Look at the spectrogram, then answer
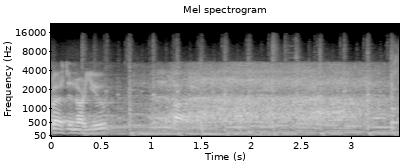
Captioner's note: laughter; applause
